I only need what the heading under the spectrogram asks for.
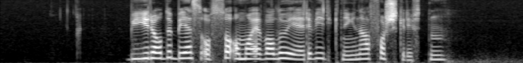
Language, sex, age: Norwegian, female, 36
